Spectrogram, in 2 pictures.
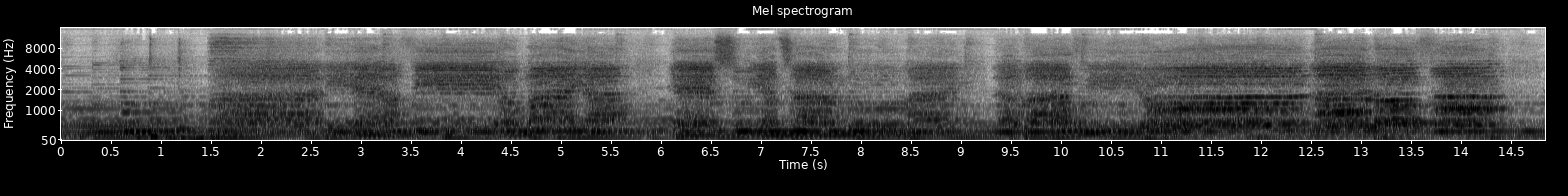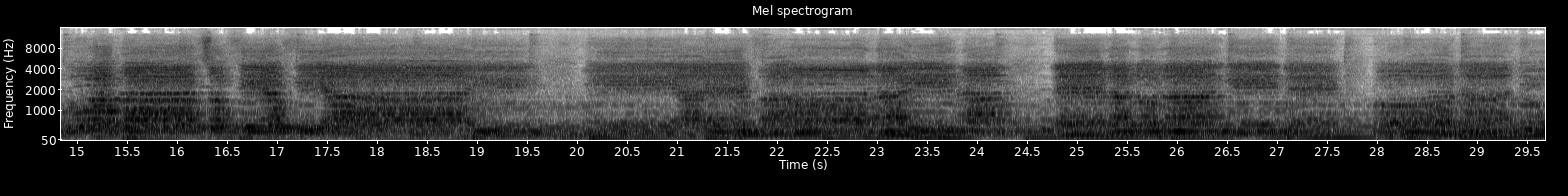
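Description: A large mixed church choir singing a hymn in parts, over a sustained organ-like keyboard accompaniment. The keyboard plays alone briefly before the voices come in about a second and a half in.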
